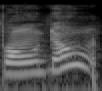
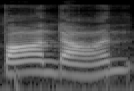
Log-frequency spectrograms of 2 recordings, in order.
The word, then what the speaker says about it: bondon: n d o n it's pronounced Bond it's not bondon it's Bond and just by hearing it you can probably guess that it's from French which it is um it's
